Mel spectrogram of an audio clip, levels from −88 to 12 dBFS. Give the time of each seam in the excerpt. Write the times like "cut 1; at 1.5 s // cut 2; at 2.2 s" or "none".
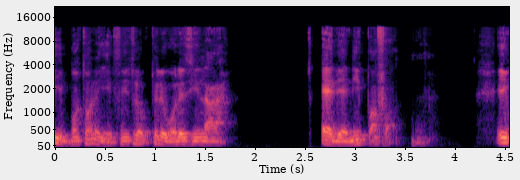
none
